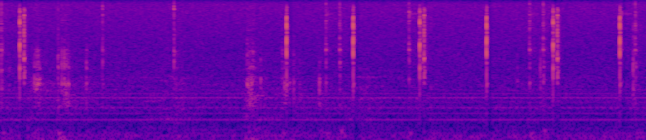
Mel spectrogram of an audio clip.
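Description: Computer mouse clicking: about ten sharp single clicks at uneven intervals, roughly one every half second, over a faint steady hum.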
